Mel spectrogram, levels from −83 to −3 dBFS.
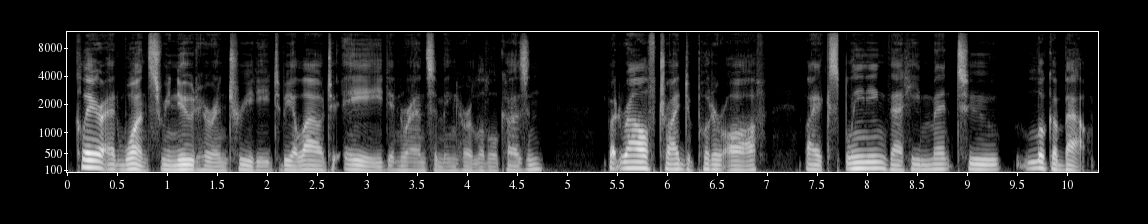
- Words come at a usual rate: Yes, average, 180 wpm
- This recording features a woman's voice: No, male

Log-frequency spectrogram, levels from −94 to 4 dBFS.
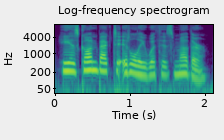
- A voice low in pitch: No, medium, 185 Hz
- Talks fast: Yes, fast, 255 wpm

